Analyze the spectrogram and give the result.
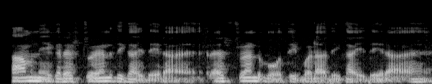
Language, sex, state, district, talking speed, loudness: Hindi, male, Haryana, Rohtak, 210 wpm, -17 LUFS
